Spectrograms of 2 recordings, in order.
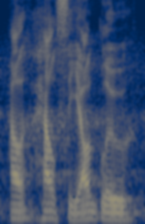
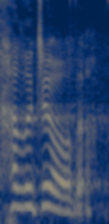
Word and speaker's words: Halıcıoğlu: And she's a fellow of the Halseyoglu Data Science Institute. And Ilkay, who's Turkish, can come up here and pronounce that correctly for me.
